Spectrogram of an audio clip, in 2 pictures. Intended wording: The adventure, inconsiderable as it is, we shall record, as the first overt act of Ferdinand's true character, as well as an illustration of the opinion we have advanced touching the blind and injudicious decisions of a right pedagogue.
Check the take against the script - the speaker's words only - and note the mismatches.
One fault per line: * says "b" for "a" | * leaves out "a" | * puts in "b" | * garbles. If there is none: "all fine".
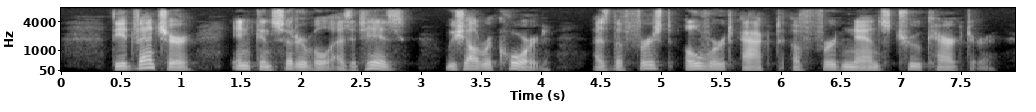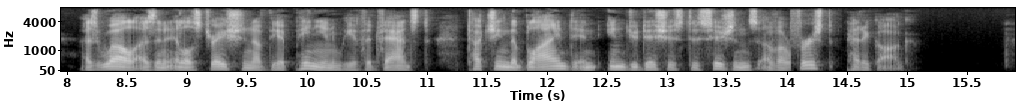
* says "first" for "right"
